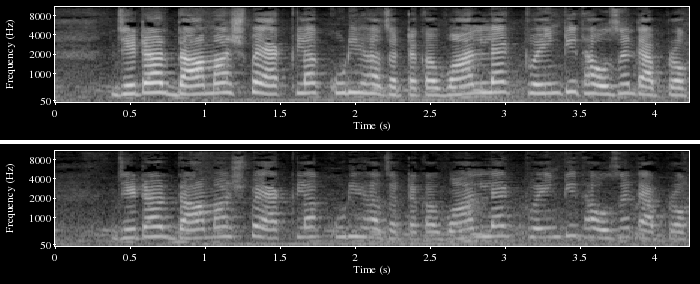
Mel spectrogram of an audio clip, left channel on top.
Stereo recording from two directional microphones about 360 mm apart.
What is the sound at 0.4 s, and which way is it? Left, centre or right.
A woman's voice, left.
